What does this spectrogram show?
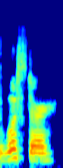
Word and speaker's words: Worcester: Oh no, it's not going to be Worcester then, is it? It is Worcester. Oh yeah, yeah. As in Worcestershire sauce, which exactly.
